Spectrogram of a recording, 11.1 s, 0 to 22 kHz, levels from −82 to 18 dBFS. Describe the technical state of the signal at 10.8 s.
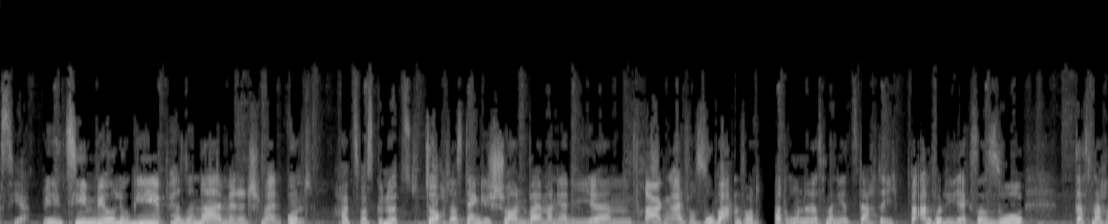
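At 10.8 s the signal is intact, with no audible technical fault at that moment.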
